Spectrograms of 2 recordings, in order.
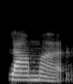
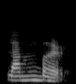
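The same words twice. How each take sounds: First: No b sound is heard in the middle. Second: A b sound is heard in the middle. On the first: The speaker calls it right. "B is actually silent there" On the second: The speaker calls it wrong. "we usually say this word as plumber. That is not right"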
